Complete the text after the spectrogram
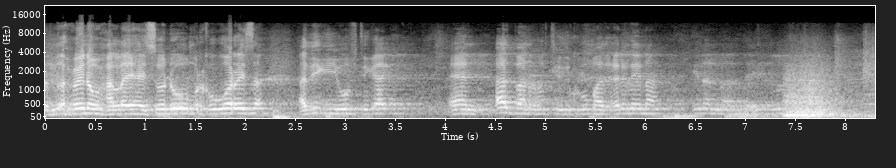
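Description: A man speaks loudly and with animation into a microphone in an echoing hall.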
